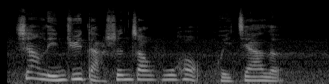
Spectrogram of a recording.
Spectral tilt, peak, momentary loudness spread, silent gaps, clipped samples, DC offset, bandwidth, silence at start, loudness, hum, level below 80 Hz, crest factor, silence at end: -4 dB/octave; -18 dBFS; 8 LU; none; under 0.1%; under 0.1%; 15 kHz; 0.05 s; -32 LUFS; none; -56 dBFS; 14 dB; 0 s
